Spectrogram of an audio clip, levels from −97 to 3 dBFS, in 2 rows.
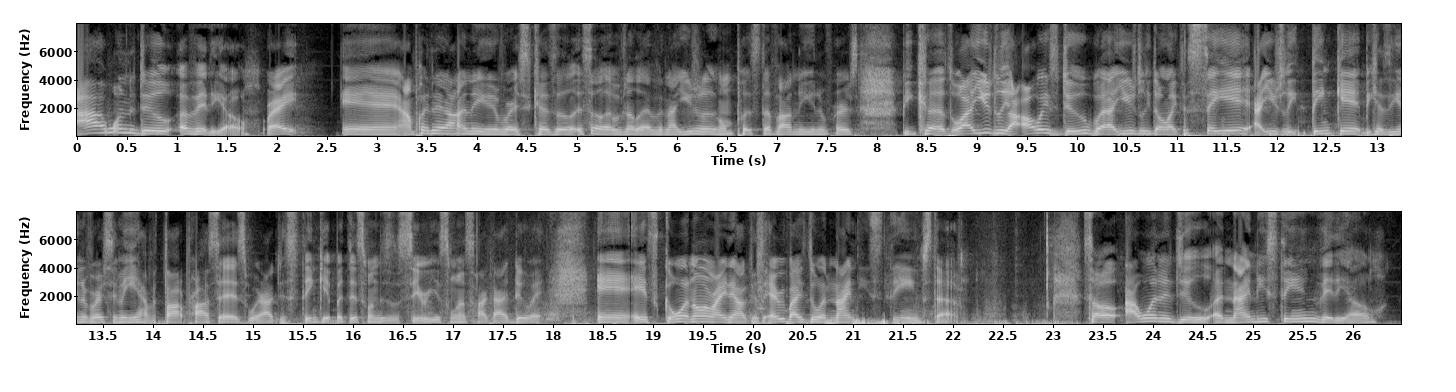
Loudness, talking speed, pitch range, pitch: -21 LUFS, 215 wpm, 160-195 Hz, 170 Hz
